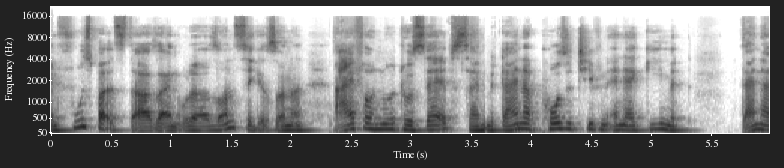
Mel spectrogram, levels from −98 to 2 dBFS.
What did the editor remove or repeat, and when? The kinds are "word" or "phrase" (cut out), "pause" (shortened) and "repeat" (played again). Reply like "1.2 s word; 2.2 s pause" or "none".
2.4 s phrase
